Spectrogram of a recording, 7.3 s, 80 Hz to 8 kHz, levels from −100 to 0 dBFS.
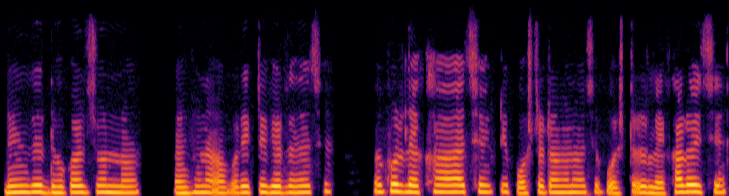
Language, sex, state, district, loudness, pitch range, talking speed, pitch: Bengali, female, West Bengal, Malda, -17 LUFS, 250-270 Hz, 165 wpm, 260 Hz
